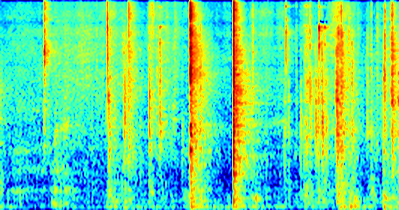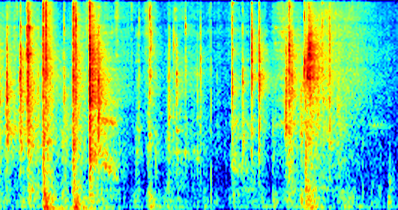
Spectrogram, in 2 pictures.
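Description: A run of irregular clicks, knocks and thumps from a door being handled and opened, with two sharp knocks about two and a half and three seconds in and another cluster around the middle.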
